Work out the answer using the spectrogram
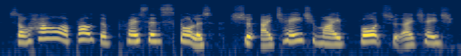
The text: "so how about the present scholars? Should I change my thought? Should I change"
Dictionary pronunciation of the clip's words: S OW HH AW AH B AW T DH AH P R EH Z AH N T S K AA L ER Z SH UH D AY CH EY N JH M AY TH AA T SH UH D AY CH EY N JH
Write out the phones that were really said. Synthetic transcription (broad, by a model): S OW HH AW AH B AW T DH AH P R EH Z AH N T S K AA L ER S SH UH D AY CH EY N JH M AY F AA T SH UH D AY CH EY N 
